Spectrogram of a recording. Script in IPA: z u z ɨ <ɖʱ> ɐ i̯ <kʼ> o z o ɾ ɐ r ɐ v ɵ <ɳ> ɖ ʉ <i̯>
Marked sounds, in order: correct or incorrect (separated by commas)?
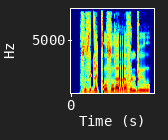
incorrect, correct, correct, incorrect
